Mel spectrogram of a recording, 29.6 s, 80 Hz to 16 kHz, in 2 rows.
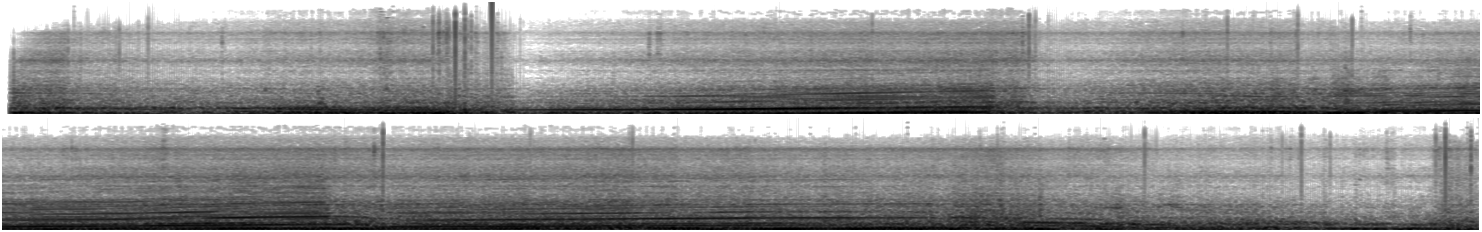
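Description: Seat Leon ST 280 Cupra's turbocharged 2.0-litre four-cylinder engine at full throttle on a track lap, heard inside the cabin with tyre and road noise. The engine pitch climbs in long sweeps as it pulls through the gears of its manual gearbox, with short drops in level about five and ten seconds in.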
